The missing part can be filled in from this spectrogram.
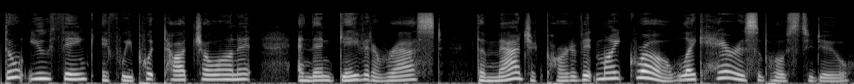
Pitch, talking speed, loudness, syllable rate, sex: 210 Hz, 195 wpm, -19 LUFS, 4.2 syllables/s, female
